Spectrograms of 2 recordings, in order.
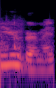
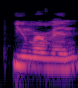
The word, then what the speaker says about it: Huberman: I thought I would keep Oh, wanting to say Humerman, and I'm like, nope, not oh. Humerman.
